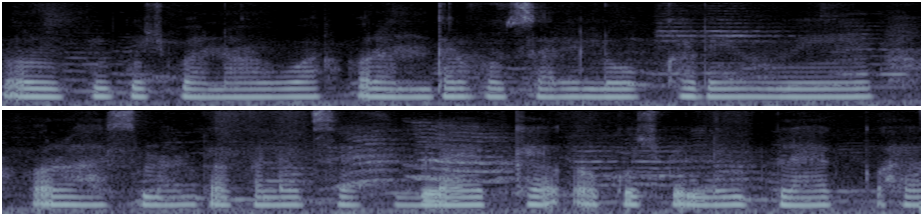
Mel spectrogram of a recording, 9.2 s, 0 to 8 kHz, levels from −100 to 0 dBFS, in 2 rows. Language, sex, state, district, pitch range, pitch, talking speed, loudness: Hindi, female, Bihar, Darbhanga, 180-185 Hz, 180 Hz, 165 wpm, -41 LUFS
